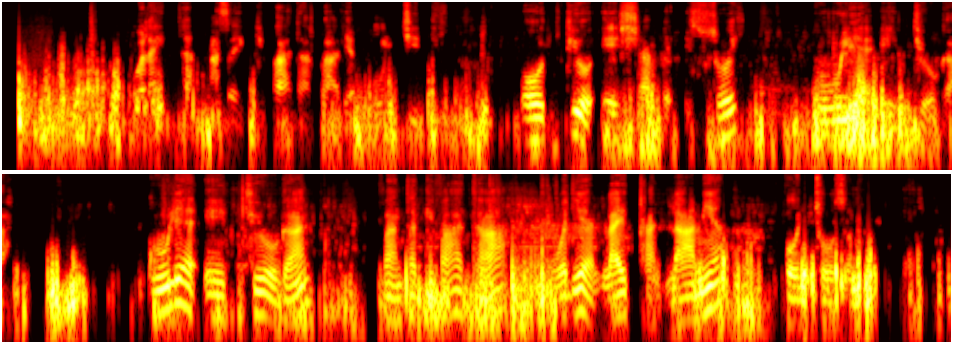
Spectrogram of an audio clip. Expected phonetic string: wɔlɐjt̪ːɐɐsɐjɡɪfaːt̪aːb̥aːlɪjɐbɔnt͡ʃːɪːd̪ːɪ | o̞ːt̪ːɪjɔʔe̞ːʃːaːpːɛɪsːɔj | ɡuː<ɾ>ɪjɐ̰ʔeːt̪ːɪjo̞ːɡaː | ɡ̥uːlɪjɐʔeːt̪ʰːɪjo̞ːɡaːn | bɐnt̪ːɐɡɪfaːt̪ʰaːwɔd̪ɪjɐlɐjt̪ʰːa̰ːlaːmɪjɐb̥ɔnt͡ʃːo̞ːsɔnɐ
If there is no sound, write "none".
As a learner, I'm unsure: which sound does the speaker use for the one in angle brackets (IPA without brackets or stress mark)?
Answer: l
